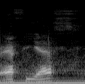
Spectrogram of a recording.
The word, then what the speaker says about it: FES: Uh how do you pronounce it? Fez or FPS? I don't know. But it's Fez stands for festival.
